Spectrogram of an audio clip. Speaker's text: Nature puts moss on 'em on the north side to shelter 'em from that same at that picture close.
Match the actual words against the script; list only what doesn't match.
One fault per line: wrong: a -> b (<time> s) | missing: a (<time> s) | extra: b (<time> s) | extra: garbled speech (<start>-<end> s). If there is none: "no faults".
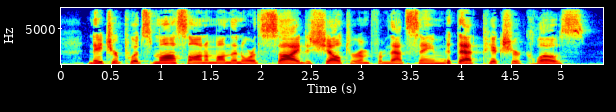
no faults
